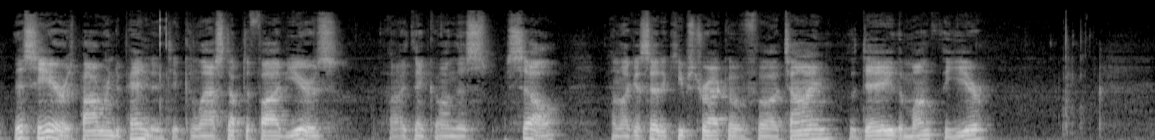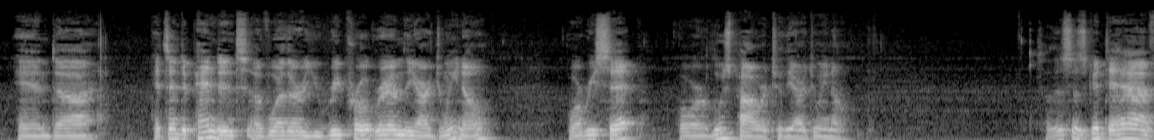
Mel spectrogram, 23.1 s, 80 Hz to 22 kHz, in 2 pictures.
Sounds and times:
Speech: 0:00.0 - 0:10.0, 0:11.7 - 0:16.6, 0:17.2 - 0:20.2, 0:21.9 - 0:23.0
Inside, small room: 0:00.0 - 0:23.0.

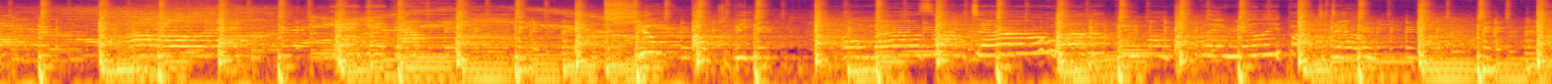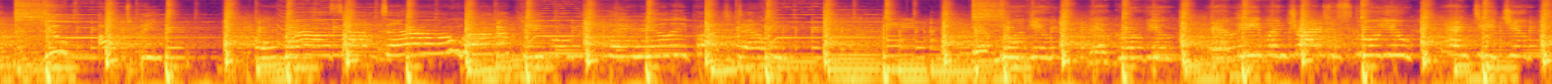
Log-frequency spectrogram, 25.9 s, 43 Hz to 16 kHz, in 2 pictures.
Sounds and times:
Funk: 0:00.0 - 0:25.8.

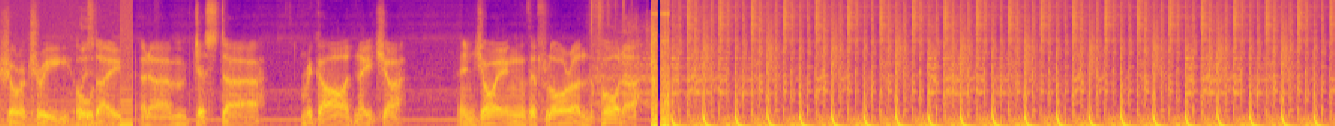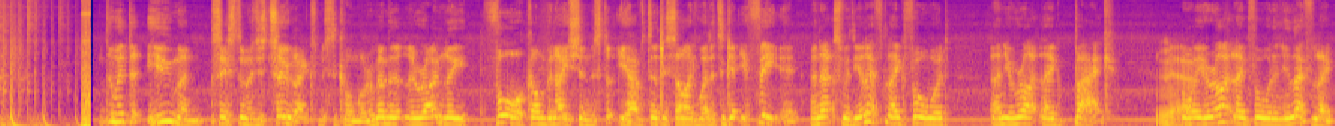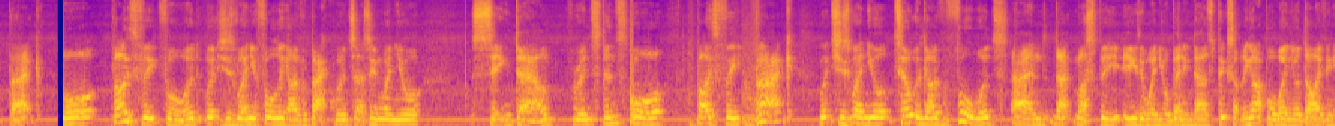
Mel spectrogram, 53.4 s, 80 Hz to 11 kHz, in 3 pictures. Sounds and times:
Speech: 0:00.0 - 0:05.5, 0:06.1 - 0:08.6, 0:19.0 - 0:41.2, 0:41.8 - 0:53.4
Techno: 0:00.9 - 0:01.8, 0:08.1 - 0:19.0.

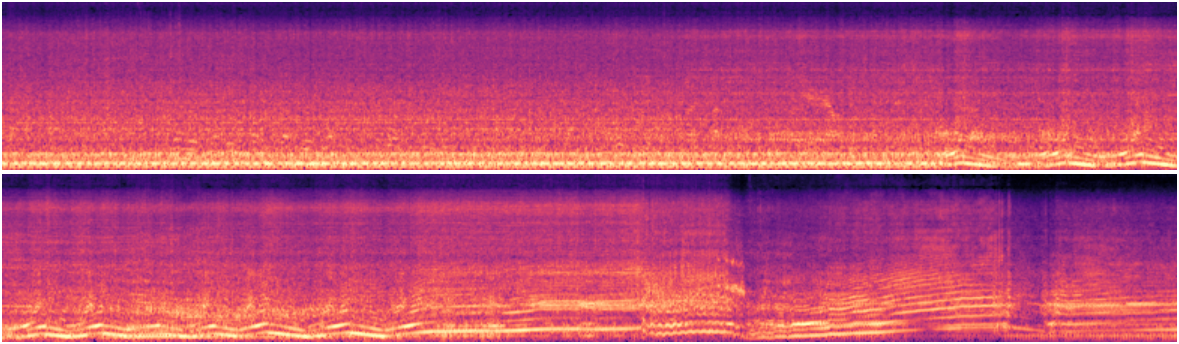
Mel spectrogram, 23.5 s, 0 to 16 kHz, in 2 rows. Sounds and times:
Car: 0:00.0 - 0:23.5.

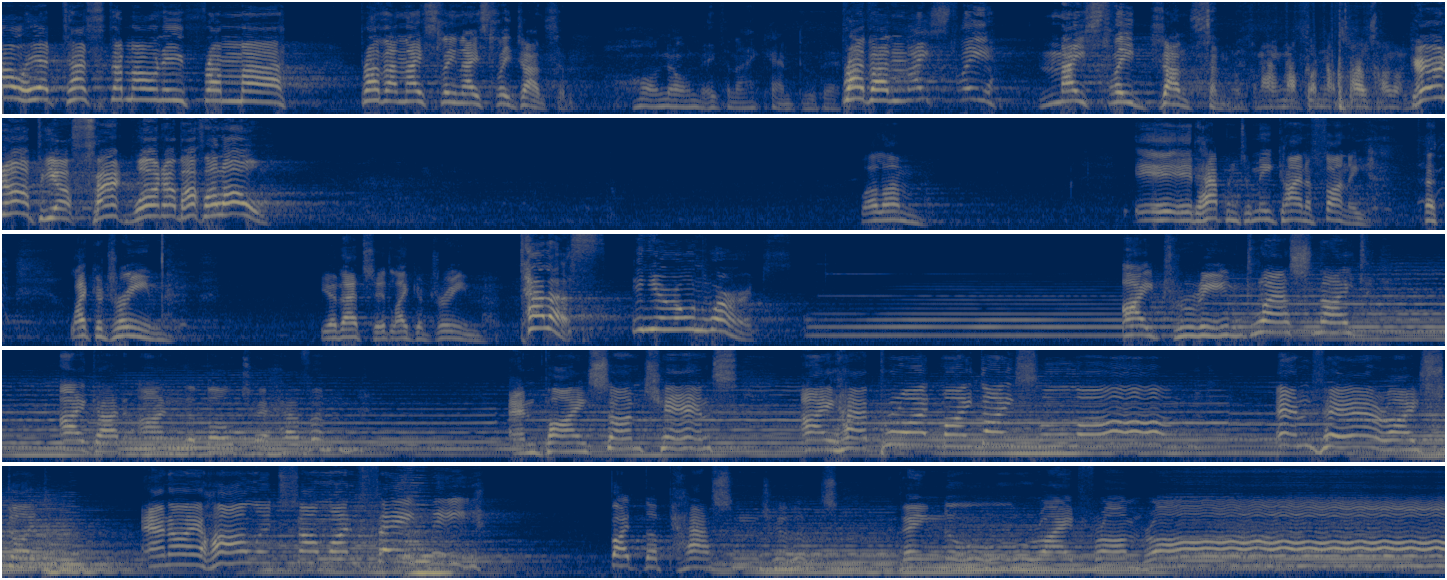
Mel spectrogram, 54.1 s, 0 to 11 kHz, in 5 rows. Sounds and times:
Speech: 0:02.7 - 0:12.8, 0:17.3 - 0:17.8, 0:19.3 - 0:23.0, 0:24.0 - 0:27.5
Music: 0:26.9 - 0:47.3, 0:48.1 - 0:54.1.

